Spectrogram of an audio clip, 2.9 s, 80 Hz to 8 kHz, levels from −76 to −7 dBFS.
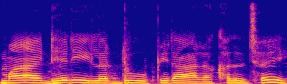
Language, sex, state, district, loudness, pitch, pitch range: Maithili, female, Bihar, Samastipur, -12 LUFS, 200 Hz, 190-215 Hz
